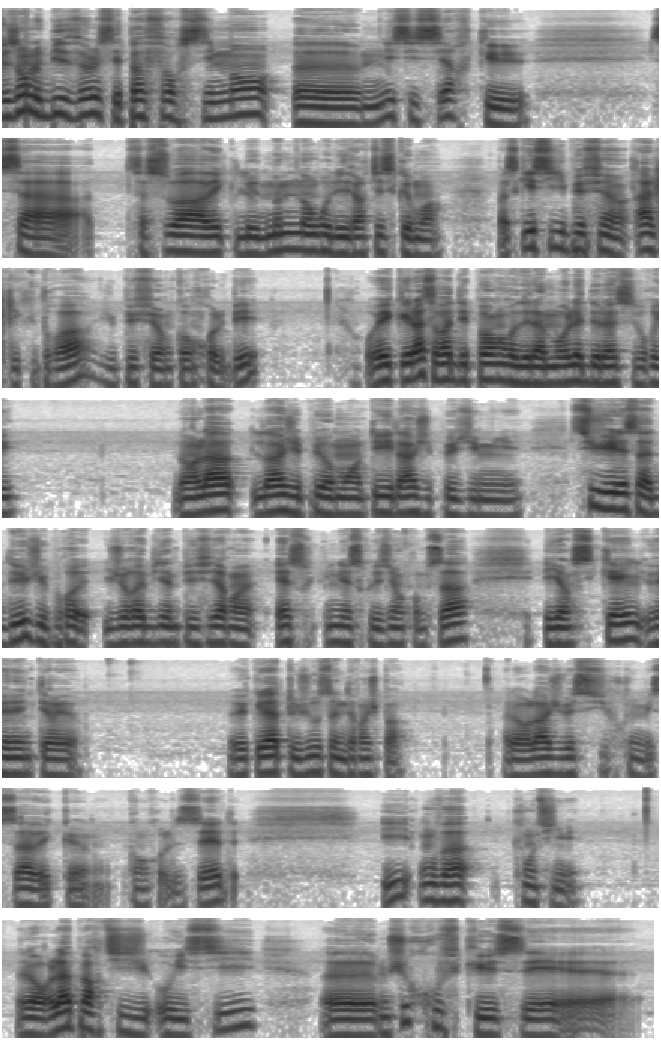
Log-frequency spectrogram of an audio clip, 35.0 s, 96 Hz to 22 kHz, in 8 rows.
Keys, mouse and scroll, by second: 0.8-2.3 scroll down 5, 2.3-3.6 scroll up 5, 6.4 Tab, 8.8 alt+right click, 10.1 ctrl+b, 19.4 e, 22.8 Tab, 23.1 scroll down 6, 24.3 scroll up 1, 24.9 ctrl+z, 25.4 ctrl+z, 26.9 ctrl+z, 27.6 Tab, 29.9-30.9 shift+scroll up 7, 31.8 Tab, 32.4-32.9 scroll down 2, 32.9 scroll up 2.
